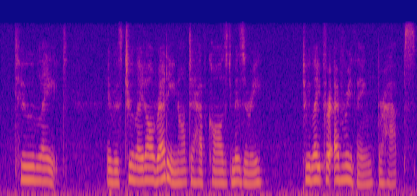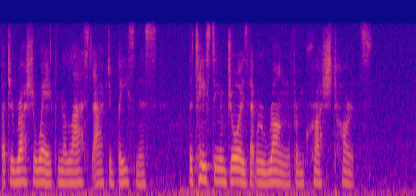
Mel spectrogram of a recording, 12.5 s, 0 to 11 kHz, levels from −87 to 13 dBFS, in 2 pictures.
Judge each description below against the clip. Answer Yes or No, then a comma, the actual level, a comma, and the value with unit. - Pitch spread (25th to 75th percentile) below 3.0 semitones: Yes, narrow, 2.6 semitones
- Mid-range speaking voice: Yes, medium, 160 Hz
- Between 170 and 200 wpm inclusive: Yes, average, 175 wpm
